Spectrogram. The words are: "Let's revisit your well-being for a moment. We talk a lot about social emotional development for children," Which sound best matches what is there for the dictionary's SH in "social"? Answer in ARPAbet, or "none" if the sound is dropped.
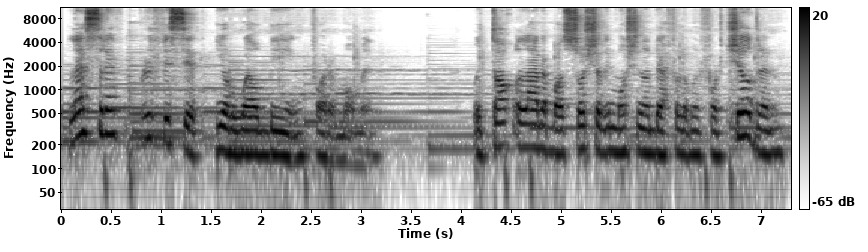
SH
